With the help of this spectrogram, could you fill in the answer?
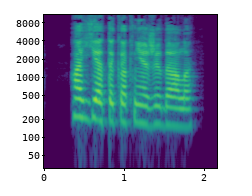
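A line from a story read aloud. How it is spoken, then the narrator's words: Embarrassed mutter. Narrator (Russian): пробурчала девушка, отводя глаза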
